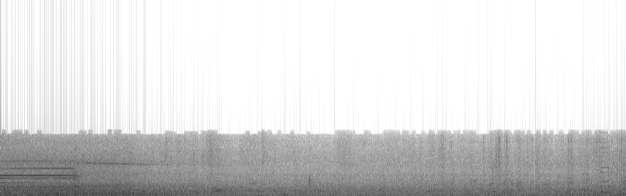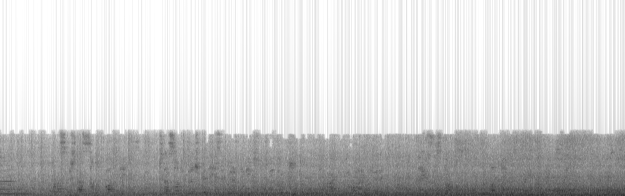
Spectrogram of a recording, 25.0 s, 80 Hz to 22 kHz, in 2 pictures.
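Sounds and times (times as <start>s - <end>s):
brief tone: 0.0s - 3.3s, 12.0s - 13.4s
subway train rolling toward a station in São Paulo: 0.0s - 25.0s
faint voices: 8.6s - 25.0s.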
